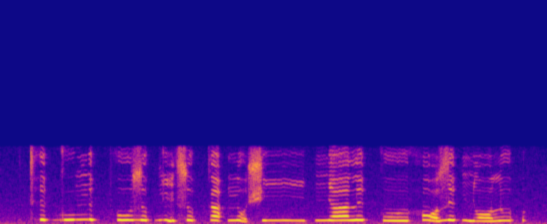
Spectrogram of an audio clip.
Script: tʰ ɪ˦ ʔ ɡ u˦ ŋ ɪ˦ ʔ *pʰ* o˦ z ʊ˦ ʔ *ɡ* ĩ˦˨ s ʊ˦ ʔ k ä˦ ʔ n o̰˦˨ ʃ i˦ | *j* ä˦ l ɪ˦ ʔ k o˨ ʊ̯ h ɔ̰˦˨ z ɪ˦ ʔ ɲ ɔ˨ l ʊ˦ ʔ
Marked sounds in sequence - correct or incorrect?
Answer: correct, correct, incorrect: ɲ

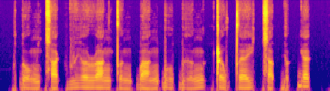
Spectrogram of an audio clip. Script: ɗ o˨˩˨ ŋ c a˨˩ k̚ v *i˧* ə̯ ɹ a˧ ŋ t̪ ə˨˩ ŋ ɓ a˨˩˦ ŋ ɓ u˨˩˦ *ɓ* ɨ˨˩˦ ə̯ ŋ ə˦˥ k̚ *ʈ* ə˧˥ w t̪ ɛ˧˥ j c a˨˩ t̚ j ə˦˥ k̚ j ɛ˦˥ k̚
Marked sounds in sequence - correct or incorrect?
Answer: correct, correct, correct

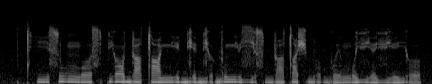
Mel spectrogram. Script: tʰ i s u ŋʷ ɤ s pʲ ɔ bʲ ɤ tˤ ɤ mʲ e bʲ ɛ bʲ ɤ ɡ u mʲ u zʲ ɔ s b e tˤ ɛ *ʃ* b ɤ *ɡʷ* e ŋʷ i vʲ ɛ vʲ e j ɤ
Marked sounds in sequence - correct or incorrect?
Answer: correct, correct

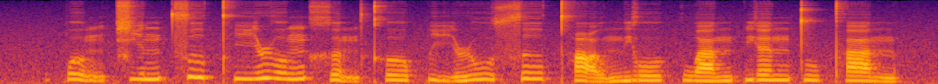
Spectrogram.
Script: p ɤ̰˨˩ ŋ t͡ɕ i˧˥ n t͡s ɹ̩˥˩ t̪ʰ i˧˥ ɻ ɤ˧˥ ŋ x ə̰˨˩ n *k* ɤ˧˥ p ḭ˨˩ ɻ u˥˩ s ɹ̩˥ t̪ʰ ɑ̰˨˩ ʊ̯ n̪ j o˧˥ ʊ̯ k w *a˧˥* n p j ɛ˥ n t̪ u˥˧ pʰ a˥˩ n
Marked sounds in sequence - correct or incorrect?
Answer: incorrect: kʰ, correct

